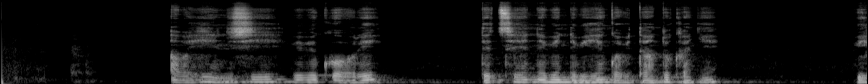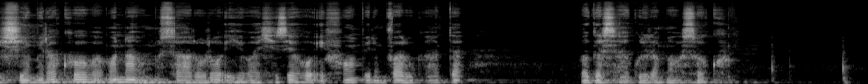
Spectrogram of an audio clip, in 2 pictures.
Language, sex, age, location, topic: Kinyarwanda, male, 25-35, Huye, agriculture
